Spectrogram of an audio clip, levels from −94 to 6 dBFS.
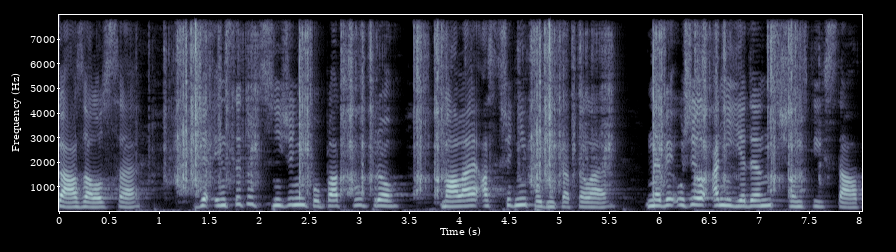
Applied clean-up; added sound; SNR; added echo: classical method log-MMSE.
